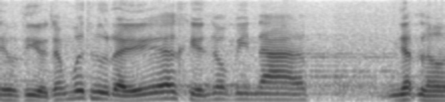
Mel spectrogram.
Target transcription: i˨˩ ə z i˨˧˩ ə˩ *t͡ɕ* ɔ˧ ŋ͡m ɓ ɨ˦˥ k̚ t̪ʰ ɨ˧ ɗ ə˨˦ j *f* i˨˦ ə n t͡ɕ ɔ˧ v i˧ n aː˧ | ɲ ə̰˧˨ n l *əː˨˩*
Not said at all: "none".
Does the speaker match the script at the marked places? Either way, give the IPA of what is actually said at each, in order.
t͡ɕ, x, əː˨˩

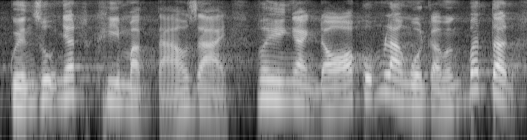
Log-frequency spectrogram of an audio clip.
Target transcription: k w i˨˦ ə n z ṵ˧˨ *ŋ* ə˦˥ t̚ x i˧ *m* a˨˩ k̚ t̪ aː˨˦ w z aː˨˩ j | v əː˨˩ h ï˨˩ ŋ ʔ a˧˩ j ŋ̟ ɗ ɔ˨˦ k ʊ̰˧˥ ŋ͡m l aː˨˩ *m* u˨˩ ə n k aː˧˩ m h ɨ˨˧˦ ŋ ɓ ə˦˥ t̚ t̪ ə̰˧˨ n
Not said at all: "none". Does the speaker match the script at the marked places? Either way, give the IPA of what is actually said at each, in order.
ɲ, m, ŋ

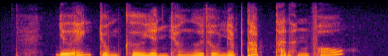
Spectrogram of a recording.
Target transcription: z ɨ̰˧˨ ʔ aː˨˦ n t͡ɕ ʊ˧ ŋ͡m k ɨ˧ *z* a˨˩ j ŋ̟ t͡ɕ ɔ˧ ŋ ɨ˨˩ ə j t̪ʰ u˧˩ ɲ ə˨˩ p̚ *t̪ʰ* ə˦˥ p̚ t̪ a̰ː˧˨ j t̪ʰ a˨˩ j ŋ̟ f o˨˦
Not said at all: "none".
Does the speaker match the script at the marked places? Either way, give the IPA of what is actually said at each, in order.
z, t̪ʰ

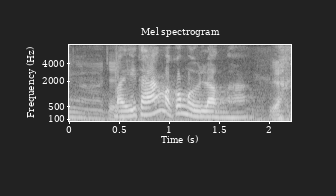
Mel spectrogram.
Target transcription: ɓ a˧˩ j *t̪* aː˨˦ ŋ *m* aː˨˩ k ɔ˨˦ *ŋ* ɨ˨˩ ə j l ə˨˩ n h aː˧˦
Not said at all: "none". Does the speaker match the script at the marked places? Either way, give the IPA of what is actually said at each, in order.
t̪ʰ, m, m

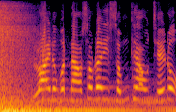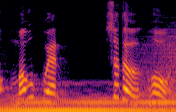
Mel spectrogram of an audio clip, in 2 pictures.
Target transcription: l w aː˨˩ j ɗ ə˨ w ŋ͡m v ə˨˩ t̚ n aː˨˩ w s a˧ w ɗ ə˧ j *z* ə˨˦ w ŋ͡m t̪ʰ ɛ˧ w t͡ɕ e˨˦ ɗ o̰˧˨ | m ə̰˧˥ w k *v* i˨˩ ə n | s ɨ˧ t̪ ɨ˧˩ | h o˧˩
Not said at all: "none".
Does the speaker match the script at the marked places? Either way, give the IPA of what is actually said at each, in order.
s, w

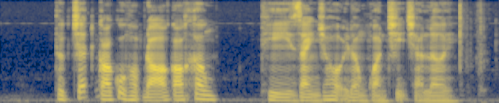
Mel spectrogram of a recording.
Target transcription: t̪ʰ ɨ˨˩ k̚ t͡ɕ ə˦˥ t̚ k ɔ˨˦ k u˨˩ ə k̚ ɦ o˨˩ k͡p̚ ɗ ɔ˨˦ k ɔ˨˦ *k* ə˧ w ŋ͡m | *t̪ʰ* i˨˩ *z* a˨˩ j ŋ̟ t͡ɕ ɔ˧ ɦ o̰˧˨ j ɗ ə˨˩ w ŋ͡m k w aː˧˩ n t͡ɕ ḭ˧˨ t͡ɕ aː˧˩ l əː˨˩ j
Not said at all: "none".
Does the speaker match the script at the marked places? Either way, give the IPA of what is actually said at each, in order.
x, t̪ʰ, z

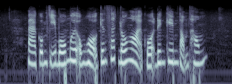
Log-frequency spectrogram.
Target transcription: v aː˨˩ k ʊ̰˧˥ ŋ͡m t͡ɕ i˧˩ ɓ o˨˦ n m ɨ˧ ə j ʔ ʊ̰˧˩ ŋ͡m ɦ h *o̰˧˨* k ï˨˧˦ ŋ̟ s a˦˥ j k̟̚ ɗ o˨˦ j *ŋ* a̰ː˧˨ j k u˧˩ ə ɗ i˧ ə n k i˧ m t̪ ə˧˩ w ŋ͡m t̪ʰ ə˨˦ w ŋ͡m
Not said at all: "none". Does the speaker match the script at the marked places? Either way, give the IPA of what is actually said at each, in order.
o̰˧˨, ŋ

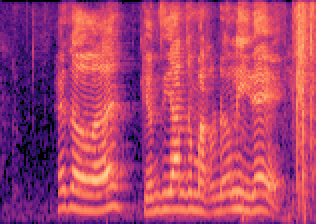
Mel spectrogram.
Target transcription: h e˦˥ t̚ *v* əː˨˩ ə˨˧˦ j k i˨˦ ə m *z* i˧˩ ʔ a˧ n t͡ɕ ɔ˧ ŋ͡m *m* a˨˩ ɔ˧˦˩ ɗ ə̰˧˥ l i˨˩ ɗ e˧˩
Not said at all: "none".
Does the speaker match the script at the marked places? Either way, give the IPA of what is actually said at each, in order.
z, z, m

